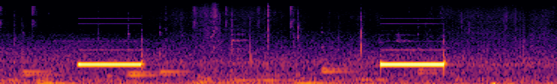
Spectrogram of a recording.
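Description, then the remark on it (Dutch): Two steady electronic beeps from an OV-kaart transit card reader at a train station, each about half a second long and mid-pitched, spaced two seconds apart over a low background rumble. “Even de OV-kaart.”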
